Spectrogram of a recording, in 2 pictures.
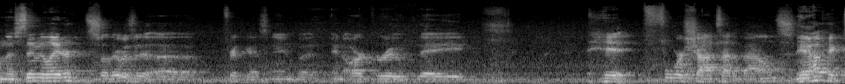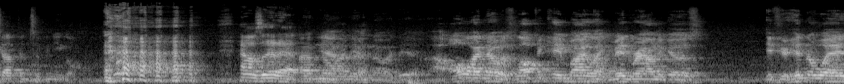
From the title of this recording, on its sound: Live At 5 Iron Golf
